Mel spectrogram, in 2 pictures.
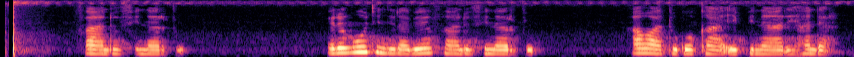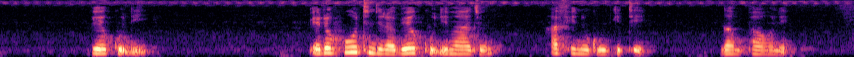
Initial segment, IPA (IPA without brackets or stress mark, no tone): f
